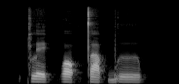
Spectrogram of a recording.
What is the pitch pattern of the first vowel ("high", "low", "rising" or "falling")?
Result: low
